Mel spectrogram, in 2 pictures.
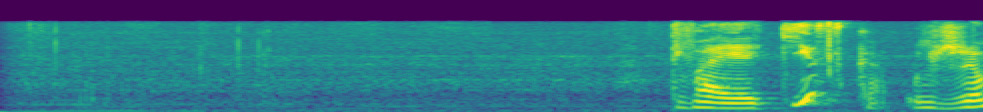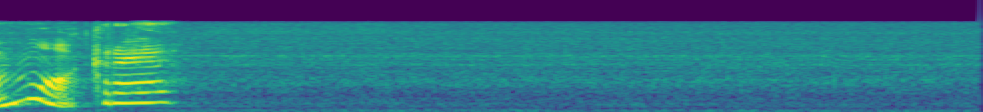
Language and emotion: Russian, positive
